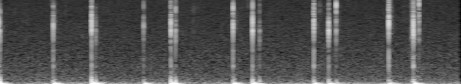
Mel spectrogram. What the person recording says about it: super slow tapping on the screen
